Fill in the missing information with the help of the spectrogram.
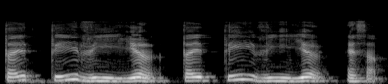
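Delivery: तैत्तिरीय drawn out slowly, each syllable clear, short first इ and long ई; teacher enunciating तैत्तिरीय very slowly. Shown as a demonstration. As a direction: spell out तैत्तिरीय slowly for the class. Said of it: "पहली छोटी ई की मात्रा है, दूसरी बड़ी ई की मात्रा".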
